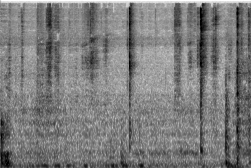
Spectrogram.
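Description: Scissors snip through zipper tape while making a leather backpack, a series of quiet, close, irregular crisp cuts with soft handling sounds in between and no speech.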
